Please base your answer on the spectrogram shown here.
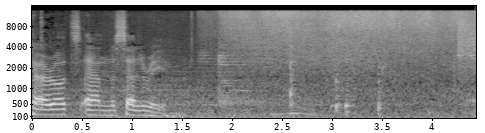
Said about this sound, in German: Den Knoblauch tue ich dann etwas zur Seite, denn wenn er zu heiß wird, dann kann das etwas bitter werden. Uh, das sehr klein geschnittene Gemüse wird einige Zeit gebraten und dann kommen noch getrocknete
